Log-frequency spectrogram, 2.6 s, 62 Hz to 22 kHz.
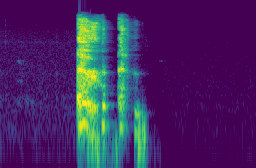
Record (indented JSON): {
  "cough_length": "2.6 s",
  "cough_amplitude": 27398,
  "cough_signal_mean_std_ratio": 0.29,
  "survey_phase": "alpha (2021-03-01 to 2021-08-12)",
  "age": "18-44",
  "gender": "Female",
  "wearing_mask": "No",
  "symptom_cough_any": true,
  "symptom_new_continuous_cough": true,
  "symptom_fatigue": true,
  "symptom_fever_high_temperature": true,
  "symptom_headache": true,
  "symptom_onset": "3 days",
  "smoker_status": "Never smoked",
  "respiratory_condition_asthma": false,
  "respiratory_condition_other": false,
  "recruitment_source": "Test and Trace",
  "submission_delay": "2 days",
  "covid_test_method": "RT-qPCR"
}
